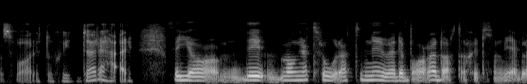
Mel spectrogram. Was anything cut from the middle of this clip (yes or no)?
yes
